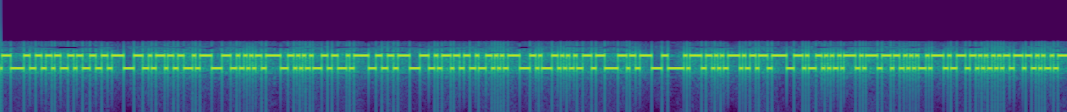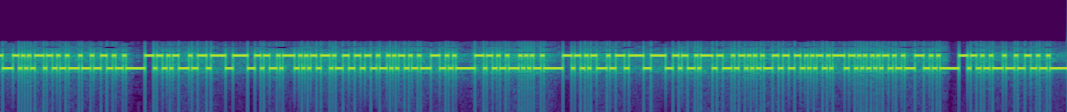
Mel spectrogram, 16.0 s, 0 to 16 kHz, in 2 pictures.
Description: RTTY, about 45.45 baud. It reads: MILLION CONSTRUCTION PROGRAM OVER THREE YEARS FOR 10 BATTLESHIPS, 6 BATTLECRUISERS, 10
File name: fsk850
